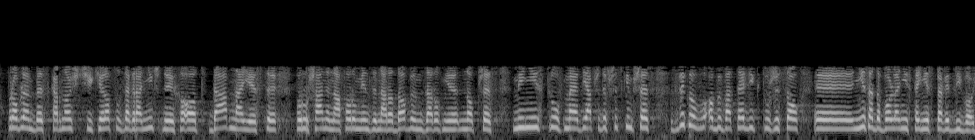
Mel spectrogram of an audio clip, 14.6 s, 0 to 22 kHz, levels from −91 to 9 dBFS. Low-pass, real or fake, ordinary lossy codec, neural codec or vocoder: 3.6 kHz; real; none; none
